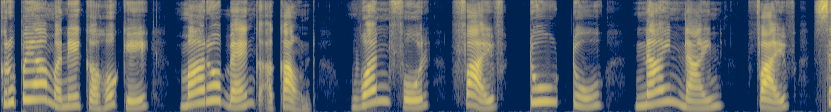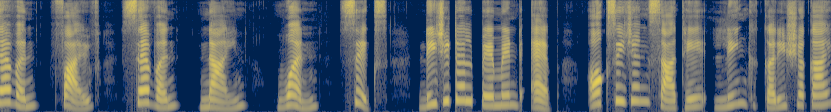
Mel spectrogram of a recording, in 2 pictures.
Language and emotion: Gujarati, neutral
